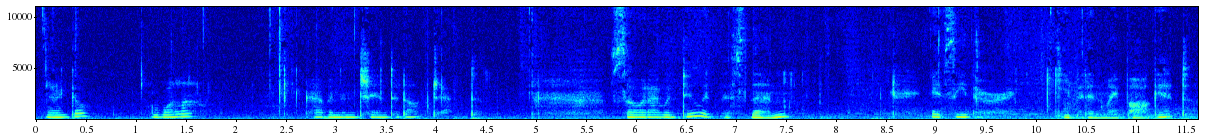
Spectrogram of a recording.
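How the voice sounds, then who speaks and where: A woman teaching a witchcraft lesson in a soft, gentle ASMR whisper. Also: fairly high pitch, a little hiss or hum, low-quality recording.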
